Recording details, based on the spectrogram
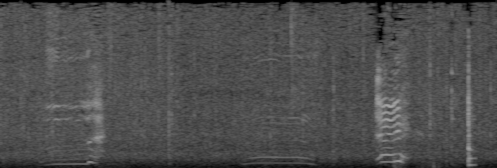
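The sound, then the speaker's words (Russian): Steady rain hisses evenly throughout, with a few brief wavering tonal cries rising above it and a couple of sharp taps near the end. No one speaks. “Дождь?”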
